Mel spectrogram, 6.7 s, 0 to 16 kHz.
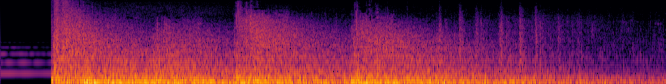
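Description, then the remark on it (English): A faint tone cuts off abruptly as a massive explosion tears through the hull of the ship Maine in Havana Harbor at night, followed by a sustained roaring rumble with further blasts bursting within it, loud throughout. “On the night of February 15th, an explosion tears through the ship's hull.”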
